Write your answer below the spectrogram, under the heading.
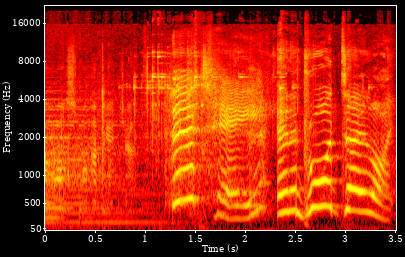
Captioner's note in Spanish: traqueteo de la cadena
